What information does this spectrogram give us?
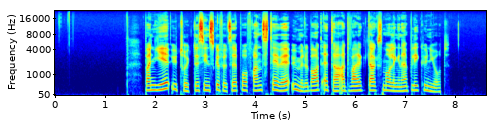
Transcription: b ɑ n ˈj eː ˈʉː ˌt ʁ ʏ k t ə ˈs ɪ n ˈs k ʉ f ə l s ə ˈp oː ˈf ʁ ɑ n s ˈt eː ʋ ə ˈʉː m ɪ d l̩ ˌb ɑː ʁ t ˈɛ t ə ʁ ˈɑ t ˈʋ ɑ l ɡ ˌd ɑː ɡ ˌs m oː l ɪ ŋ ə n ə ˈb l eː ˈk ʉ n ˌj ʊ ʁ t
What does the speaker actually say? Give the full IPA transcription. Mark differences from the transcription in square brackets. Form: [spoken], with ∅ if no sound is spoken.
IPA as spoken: b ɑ n ˈj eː ˈʉː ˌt ʁ ʏ k t ə ˈs ɪ n ˈs k ʉ f ə l s ə ˈp oː ˈf ʁ ɑ n s ˈt eː ʋ ə ˈʉː m ɪ d l̩ ˌb ɑː ʁ t ˈɛ t ə ʁ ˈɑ t ˈʋ ɑ l ɡ ˌd ɑː ɡ ˌs m oː l ɪ ŋ ə n ə ˈb l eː ˈk ʉ n ˌj ʊ ʁ t

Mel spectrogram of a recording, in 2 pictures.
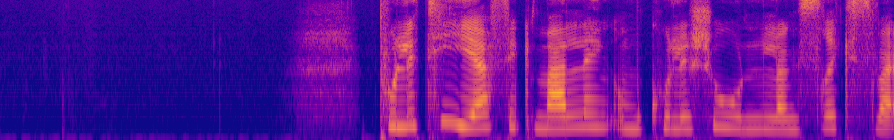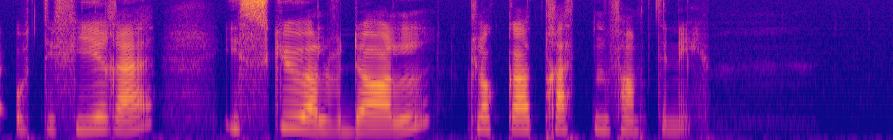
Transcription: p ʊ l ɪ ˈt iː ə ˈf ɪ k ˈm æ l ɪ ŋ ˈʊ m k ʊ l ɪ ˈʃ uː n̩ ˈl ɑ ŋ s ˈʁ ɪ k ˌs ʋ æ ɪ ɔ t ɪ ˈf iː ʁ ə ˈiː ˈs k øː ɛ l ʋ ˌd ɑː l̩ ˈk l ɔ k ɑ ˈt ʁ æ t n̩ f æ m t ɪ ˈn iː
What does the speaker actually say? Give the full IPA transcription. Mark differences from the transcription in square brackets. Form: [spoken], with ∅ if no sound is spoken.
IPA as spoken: p ʊ l ɪ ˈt iː ə ˈf ɪ k ˈm æ l ɪ ŋ ˈʊ m k ʊ l ɪ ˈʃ uː n̩ ˈl ɑ ŋ s ˈʁ ɪ k ˌs ʋ æ ɪ ɔ t ɪ ˈf iː ʁ ə ˈiː ˈs k øː ɛ l ʋ ˌd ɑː l̩ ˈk l ɔ k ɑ ˈt ʁ æ t n̩ f æ m t ɪ ˈn iː

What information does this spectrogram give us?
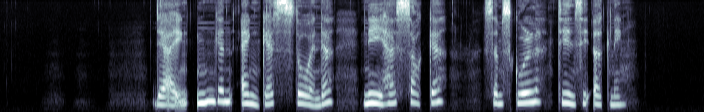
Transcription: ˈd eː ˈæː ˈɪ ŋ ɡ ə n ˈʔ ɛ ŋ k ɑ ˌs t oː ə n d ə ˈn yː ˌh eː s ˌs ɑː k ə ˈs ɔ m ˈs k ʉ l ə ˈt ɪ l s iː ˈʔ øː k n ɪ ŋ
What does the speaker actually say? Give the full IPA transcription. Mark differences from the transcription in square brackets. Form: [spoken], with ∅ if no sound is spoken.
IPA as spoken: ˈd eː ˈæː ˈɪ ŋ ɡ ə n ˈʔ ɛ ŋ k [ə] ˌs t oː ə n d ə ˈn yː ˌh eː s ˌs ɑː k ə ˈs ɔ m ˈs k ʉ l ə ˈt ɪ l s iː ˈʔ øː k n ɪ ŋ

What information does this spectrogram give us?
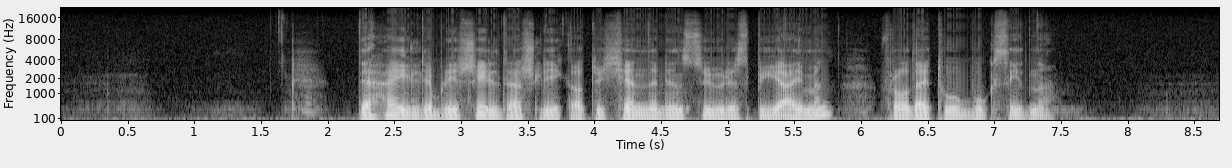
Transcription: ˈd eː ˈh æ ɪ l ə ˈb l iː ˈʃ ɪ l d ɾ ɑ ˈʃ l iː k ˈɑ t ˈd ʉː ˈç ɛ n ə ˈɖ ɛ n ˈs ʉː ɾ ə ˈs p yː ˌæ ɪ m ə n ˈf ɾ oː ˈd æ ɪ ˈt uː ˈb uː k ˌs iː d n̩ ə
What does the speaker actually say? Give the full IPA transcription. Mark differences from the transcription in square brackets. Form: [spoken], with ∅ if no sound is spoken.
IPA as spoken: ˈd eː ˈh æ ɪ l ə ˈb l iː ˈʃ ɪ l d ɾ ɑ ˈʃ l iː k ˈɑ t ˈd ʉː ˈç ɛ n ə ˈɖ ɛ n ˈs ʉː ɾ ə ˈs p yː ˌæ ɪ m ə n ˈf ɾ oː ˈd æ ɪ ˈt uː ˈb uː k ˌs iː d n̩ ə

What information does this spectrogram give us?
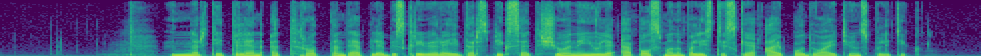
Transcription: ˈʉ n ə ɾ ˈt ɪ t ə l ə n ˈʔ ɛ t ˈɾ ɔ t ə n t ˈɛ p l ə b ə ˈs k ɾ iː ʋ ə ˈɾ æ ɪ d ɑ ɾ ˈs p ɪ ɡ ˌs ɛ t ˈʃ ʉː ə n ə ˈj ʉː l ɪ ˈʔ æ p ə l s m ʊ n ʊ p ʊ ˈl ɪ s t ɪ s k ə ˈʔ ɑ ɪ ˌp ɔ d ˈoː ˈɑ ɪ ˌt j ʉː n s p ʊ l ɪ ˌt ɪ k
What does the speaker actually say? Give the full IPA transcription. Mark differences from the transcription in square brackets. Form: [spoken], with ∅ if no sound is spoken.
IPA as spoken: ˈʉ n ə ɾ ˈt ɪ t ə l ə n ˈʔ ɛ t ˈɾ ɔ t ə n t ˈɛ p l ə b ə ˈs k ɾ iː ʋ ə ˈɾ [e] ɪ d ɑ ɾ ˈs p ɪ ɡ ˌs ɛ t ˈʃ ʉː ə n ə ˈj ʉː l ɪ ˈʔ æ p ə l s m ʊ n ʊ p ʊ ˈl ɪ s t ɪ s k ə ˈʔ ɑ ɪ ˌp ɔ d ˈoː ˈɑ ɪ ˌt j ʉː n s p ʊ l ɪ ˌt ɪ k

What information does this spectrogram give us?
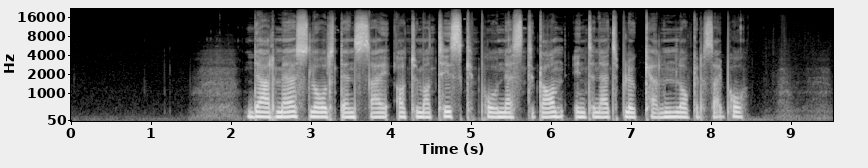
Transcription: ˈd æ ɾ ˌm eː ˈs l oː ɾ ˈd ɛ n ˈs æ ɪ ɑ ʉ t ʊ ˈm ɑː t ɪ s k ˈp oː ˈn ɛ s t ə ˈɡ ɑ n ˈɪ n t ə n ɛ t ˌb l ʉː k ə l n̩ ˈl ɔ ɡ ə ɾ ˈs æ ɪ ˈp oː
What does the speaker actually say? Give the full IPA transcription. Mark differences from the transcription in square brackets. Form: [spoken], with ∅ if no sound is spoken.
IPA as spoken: ˈd [æː] ɾ ˌm eː ˈs l oː ɾ ˈd ɛ n ˈs æ ɪ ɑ ʉ t ʊ ˈm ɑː t ɪ s k ˈp oː ˈn ɛ s t ə ˈɡ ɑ n ˈɪ n t ə n ɛ t ˌb l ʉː k ə l n̩ ˈl ɔ ɡ ə ɾ ˈs æ ɪ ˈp oː

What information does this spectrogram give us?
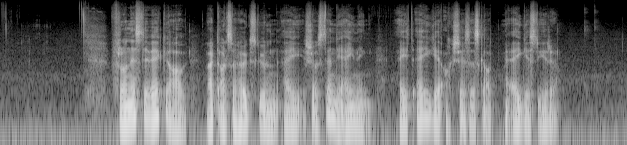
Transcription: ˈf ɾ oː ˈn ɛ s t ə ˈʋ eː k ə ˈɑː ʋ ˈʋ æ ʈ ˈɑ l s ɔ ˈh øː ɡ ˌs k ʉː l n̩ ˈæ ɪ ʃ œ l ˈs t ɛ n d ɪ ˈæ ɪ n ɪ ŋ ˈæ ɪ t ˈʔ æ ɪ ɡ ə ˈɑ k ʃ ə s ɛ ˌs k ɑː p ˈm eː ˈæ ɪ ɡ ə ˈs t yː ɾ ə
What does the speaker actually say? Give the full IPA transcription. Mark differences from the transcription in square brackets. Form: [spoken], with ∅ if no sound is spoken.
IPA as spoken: ˈf ɾ oː ˈn ɛ s t ə ˈʋ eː k ə ˈɑː ʋ ˈʋ æ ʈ ˈɑ l s ɔ ˈh øː ɡ ˌs k ʉː l n̩ ˈæ ɪ ʃ œ l ˈs t ɛ n d ɪ [ˈe] ɪ n ɪ ŋ ˈæ ɪ t ˈʔ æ ɪ ɡ ə ˈɑ k ʃ ə s ɛ ˌs k ɑː p ˈm eː ˈæ ɪ ɡ ə ˈs t yː ɾ ə

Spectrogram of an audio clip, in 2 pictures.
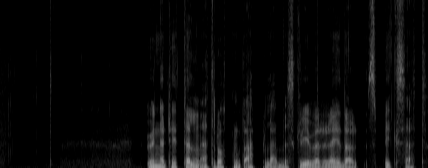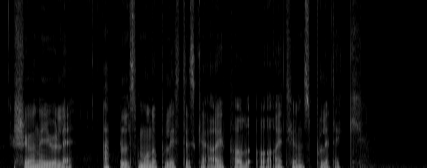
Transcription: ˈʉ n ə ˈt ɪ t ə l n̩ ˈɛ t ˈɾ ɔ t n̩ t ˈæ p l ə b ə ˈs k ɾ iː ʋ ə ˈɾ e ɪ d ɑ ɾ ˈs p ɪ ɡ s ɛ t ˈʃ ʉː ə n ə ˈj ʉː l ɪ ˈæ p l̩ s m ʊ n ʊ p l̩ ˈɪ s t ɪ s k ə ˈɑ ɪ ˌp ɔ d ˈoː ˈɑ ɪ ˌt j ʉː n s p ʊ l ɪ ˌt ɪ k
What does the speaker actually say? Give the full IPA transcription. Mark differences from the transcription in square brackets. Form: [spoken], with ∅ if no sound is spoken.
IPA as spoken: ˈʉ n ə ˈt ɪ t ə l n̩ ˈɛ t ˈɾ ɔ t n̩ t ˈæ p l ə b ə ˈs k ɾ iː ʋ ə ˈɾ e ɪ d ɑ ɾ ˈs p ɪ ɡ s ɛ t ˈʃ ʉː ə n ə ˈj ʉː l ɪ ˈæ p l̩ s m ʊ n ʊ p l̩ ˈɪ s t ɪ s k ə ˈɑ ɪ ˌp ɔ d ˈoː ˈɑ ɪ ˌt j ʉː n s p ʊ l ɪ ˌt ɪ k

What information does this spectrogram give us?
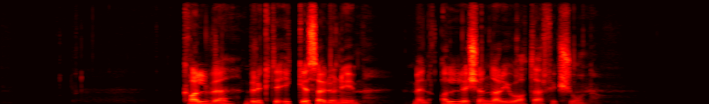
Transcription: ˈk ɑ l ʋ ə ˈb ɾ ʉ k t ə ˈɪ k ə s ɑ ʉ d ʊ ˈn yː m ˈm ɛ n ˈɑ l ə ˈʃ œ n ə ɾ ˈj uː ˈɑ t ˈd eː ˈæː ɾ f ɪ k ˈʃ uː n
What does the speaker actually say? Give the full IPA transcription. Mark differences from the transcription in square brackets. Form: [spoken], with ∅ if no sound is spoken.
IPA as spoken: ˈk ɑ l ʋ ə ˈb ɾ ʉ k t ə ˈɪ k ə s ɑ ʉ d ʊ ˈn yː m ˈm ɛ n ˈɑ l ə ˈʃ œ n ə ɾ ˈj uː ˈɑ t ˈd eː ˈæː ɾ f ɪ k ˈʃ uː n

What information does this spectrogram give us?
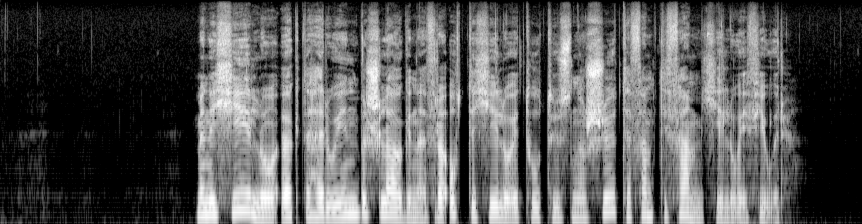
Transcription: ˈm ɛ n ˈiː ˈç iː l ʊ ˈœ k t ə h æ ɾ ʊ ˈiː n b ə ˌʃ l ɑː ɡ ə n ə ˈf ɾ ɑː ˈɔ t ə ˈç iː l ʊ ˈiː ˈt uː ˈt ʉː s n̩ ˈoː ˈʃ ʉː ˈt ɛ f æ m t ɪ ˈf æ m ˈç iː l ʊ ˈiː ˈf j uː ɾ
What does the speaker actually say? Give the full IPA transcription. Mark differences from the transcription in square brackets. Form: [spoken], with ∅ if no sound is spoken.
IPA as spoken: ˈm ɛ n ˈiː ˈç iː l ʊ ˈœ k t ə h æ ɾ ʊ ˈiː n b ə ˌʃ l ɑː ɡ ə n ə ˈf ɾ ɑː ˈɔ t ə ˈç iː l ʊ ˈiː ˈt uː ˈt ʉː s n̩ ˈoː ˈʃ ʉː ˈt ɛ f æ m t ɪ ˈf æ m ˈç iː l ʊ ˈiː ˈf j uː ɾ

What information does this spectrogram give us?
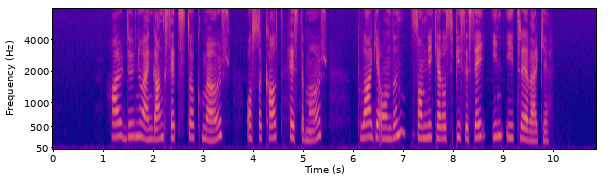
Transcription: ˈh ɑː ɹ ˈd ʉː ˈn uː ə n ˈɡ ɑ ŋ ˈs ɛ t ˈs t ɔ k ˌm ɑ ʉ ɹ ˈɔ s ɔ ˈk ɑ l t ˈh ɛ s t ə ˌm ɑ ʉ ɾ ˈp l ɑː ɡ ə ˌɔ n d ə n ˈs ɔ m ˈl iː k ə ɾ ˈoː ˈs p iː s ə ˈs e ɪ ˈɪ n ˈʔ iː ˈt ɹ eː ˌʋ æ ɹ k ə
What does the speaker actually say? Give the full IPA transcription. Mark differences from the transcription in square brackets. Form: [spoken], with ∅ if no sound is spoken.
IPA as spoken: ˈh ɑː ɹ ˈd ʉː ˈn uː ə n ˈɡ ɑ ŋ ˈs ɛ t ˈs t ɔ k ˌm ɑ ʉ ɹ ˈɔ s ɔ ˈk ɑ l t ˈh ɛ s t ə ˌm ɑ ʉ [ɹ] ˈp l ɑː ɡ ə ˌɔ n d ə n ˈs ɔ m ˈl iː k ə ɾ ˈoː ˈs p iː s ə ˈs e ɪ ˈɪ n ˈʔ iː ˈt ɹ eː ˌʋ æ ɹ k ə

